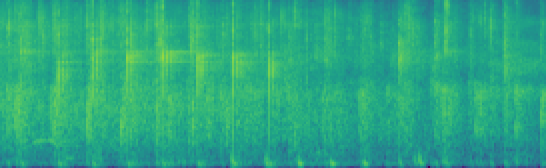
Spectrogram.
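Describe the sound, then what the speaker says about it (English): An audience at a museum program applauds for speakers, a moderate, fairly sparse round of clapping heard from within the room and sustained for several seconds. "Can we please give them a round of applause?"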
